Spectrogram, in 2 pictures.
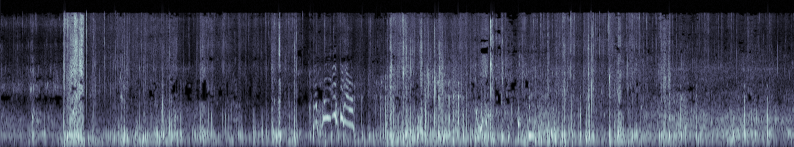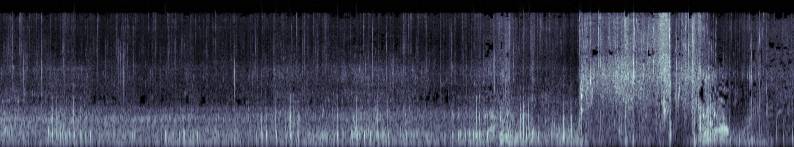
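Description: Water splashes at the surface.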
